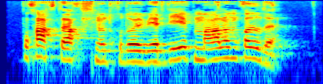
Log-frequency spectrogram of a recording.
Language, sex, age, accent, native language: Uzbek, male, 18-24, Samarqand, Uzbek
